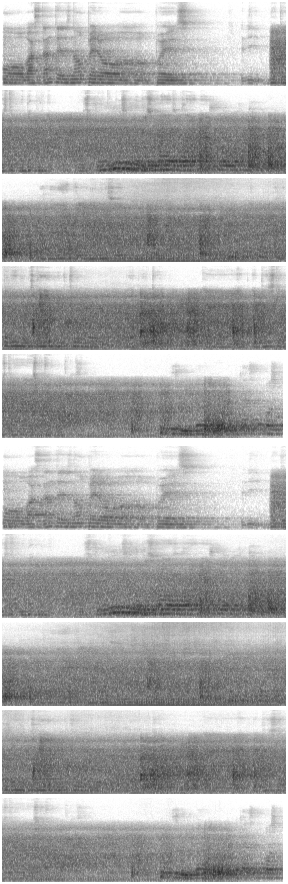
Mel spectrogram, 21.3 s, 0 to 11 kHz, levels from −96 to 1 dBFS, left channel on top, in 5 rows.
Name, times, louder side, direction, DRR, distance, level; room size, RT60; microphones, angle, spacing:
voice 1, 0.0-2.8 3.6-5.1 5.4-7.4 9.1-11.3 11.6-12.2 12.6-15.2 15.8-18.2, left 3 dB, 80° left, 3 dB, 0.7 m, -37 dB
sound 1, 4.0-20.5, left 3 dB, 35° left, 0.7 m, -27 dB
Motorcycle, 4.6-20.3, right 1 dB, 25° right, 0.6 m, -41 dB
voice 2, 5.7-8.5 11.9-12.5 19.4-21.1, left 1 dB, 5° left, -5 dB, 2.0 m, -28 dB
15.0 x 6.9 x 5.4 m, 2.3 s
head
